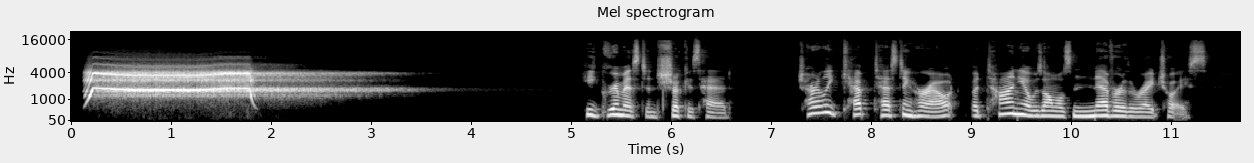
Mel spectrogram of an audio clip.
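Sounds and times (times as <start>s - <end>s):
woman's high-pitched screech played from a laugh machine: 0.1s - 3.6s
speech: 5.2s - 6.7s, 7.3s - 11.4s.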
